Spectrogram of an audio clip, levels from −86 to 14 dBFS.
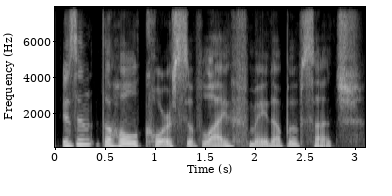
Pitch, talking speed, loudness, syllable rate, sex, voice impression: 180 Hz, 195 wpm, -17 LUFS, 4.1 syllables/s, female, gender-neutral, slightly old, relaxed, weak, slightly dark, halting, raspy, calm, reassuring, kind, modest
